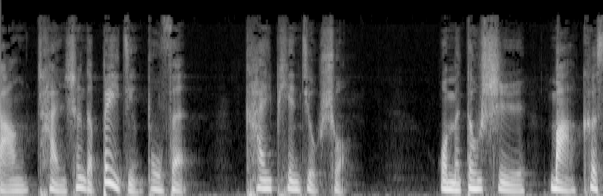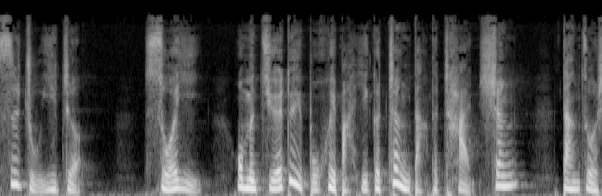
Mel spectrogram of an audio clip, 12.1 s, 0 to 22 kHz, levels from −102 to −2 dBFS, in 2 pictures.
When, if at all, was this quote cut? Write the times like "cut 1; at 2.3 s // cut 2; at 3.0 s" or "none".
cut 1; at 3.6 s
